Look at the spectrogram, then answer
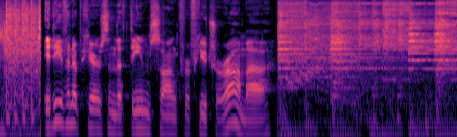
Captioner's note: bang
